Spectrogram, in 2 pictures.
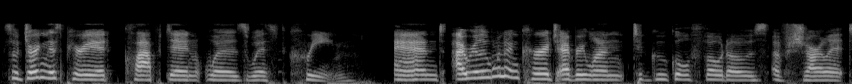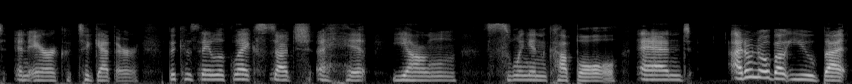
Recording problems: garbled, watery; slightly; nothing above 6.5 kHz

